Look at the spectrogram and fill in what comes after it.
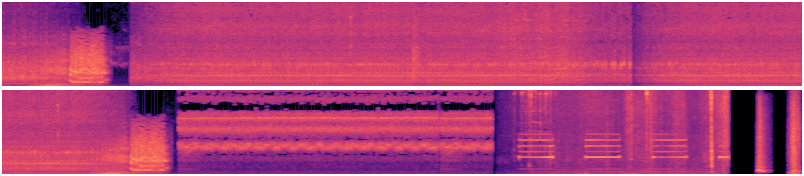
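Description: Tractor engine running steadily, with a rising rev about a second in and another about two-thirds of the way through, each cut off sharply. A quieter steady whine with a thin high tone follows, then a few short repeated beeps near the end.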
